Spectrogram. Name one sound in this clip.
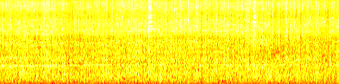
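A motorcycle engine hums steadily as it rolls downhill.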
